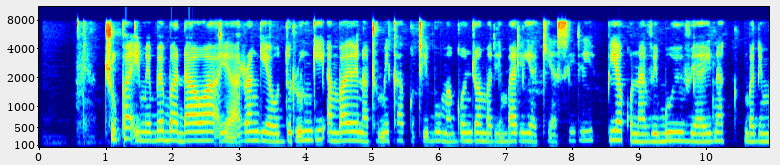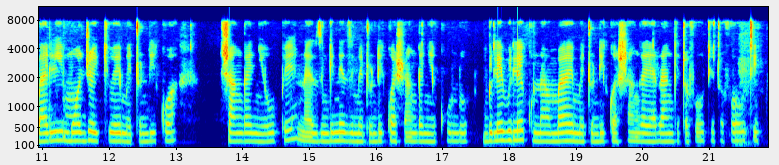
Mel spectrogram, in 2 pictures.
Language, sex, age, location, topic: Swahili, female, 18-24, Nakuru, health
